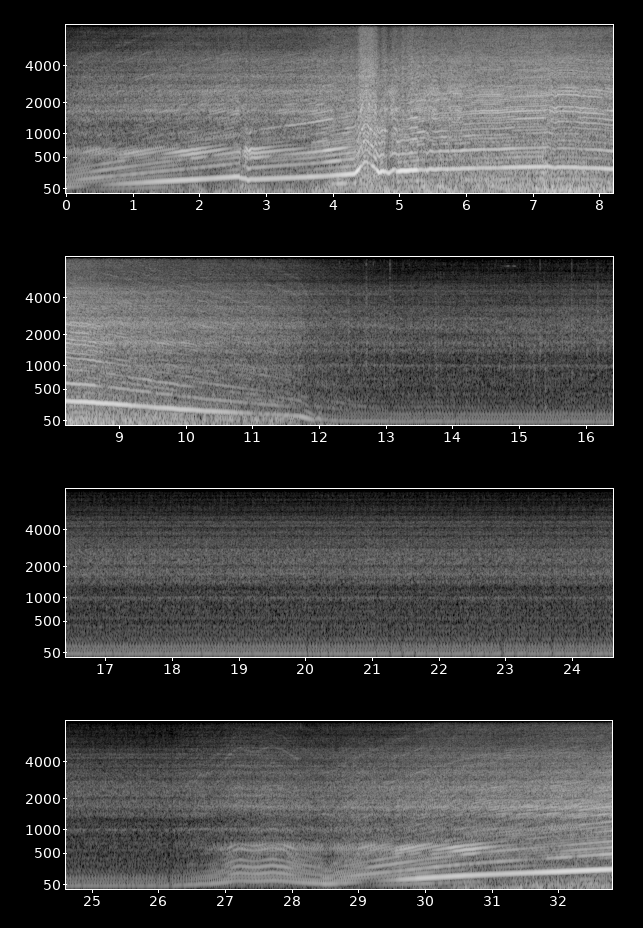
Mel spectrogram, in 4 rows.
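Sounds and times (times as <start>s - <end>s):
2015 BMW S1000RR 999cc four-stroke motorcycle engine accelerating onboard: 0.0s - 13.1s, 26.3s - 32.7s
2015 BMW S1000RR motorcycle gearshifts: 1.0s - 12.9s, 29.8s - 32.7s.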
